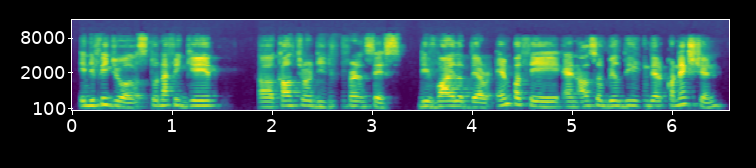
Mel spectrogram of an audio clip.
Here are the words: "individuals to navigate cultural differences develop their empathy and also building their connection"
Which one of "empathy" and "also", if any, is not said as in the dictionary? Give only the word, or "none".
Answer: none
